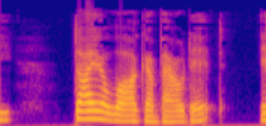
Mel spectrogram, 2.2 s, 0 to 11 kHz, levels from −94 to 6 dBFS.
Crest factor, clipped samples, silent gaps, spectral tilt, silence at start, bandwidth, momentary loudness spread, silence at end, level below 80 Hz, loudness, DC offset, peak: 14 dB; 0.2%; none; -7 dB/octave; 0 s; 11 kHz; 15 LU; 0 s; -48 dBFS; -13 LUFS; under 0.1%; 0 dBFS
